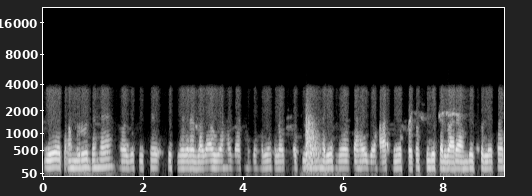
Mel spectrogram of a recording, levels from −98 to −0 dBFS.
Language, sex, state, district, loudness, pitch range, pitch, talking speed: Hindi, male, Bihar, Jamui, -18 LUFS, 130-135 Hz, 130 Hz, 170 wpm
